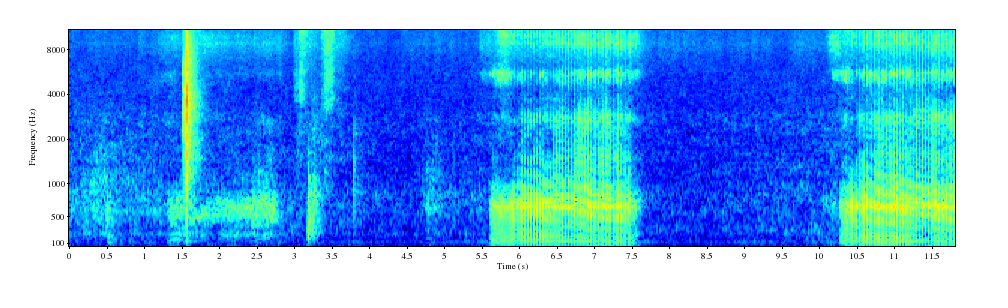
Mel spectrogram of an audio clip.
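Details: Boston Terrier asleep in a small room, with a few faint snuffles and a sharp click, then two long, rasping snores, each about two seconds of buzzy, vibrating breath separated by quiet pauses.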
